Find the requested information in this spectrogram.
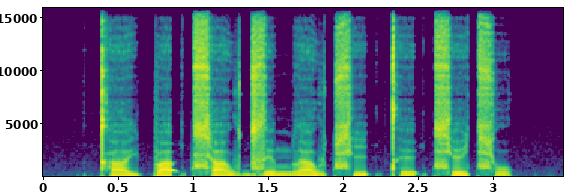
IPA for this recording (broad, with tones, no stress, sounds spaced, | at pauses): kʰ a˨˩ j p a˦ ʔ t͡ɕʰ a˨˩ w d͡z e˧ m l a˧ w t͡ɕʰ i˦ ʔ t̪ʰ e˨ ʔ t͡ɕʰ e˦ t͡ɕʰ o˨ k̚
